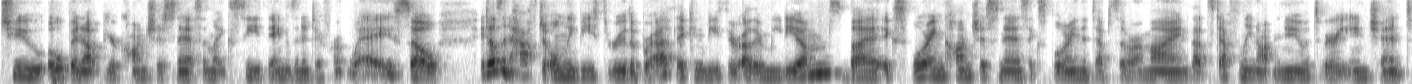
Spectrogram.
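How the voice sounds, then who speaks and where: A woman's fairly low voice at a moderate pace, with hardly any pauses. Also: ordinary pitch variation. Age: 30s. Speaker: breathwork coach and business founder. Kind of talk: interview. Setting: video call.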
